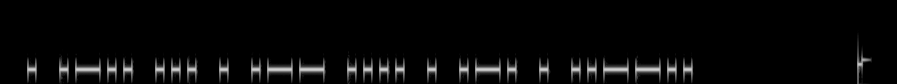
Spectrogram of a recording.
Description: Morse code, heard as a keyed tone, about 15 wpm, 700 Hz. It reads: ELSEWHERE?
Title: Sentences from Top 1600 Words 15wpm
